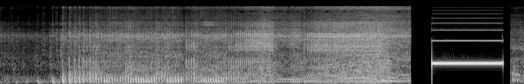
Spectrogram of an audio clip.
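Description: A Honda TMX Alpha motorcycle engine fires after a single kick start and idles close and loud with a steady, throbbing rhythm for about four seconds. It cuts off abruptly, and a sharp electronic beep follows.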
